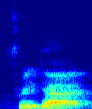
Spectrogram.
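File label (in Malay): "frigat", Malay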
